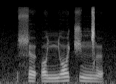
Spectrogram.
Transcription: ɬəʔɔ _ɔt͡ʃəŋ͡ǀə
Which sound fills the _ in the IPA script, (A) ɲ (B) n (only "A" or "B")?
A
